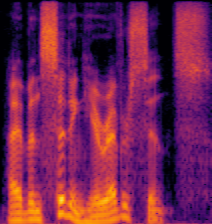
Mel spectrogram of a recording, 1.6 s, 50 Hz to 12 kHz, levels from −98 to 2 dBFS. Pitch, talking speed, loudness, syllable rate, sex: 125 Hz, 265 wpm, -19 LUFS, 7.5 syllables/s, male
